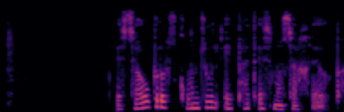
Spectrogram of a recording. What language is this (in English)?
Georgian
